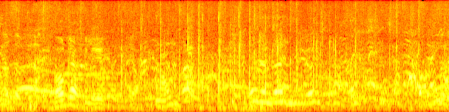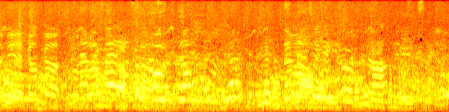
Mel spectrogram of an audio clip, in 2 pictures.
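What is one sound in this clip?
A crowd of people talks and cheers excitedly outdoors.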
